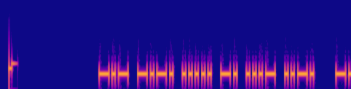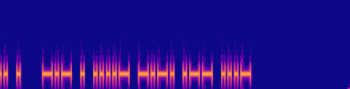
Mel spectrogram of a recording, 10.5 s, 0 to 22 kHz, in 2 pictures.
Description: Morse code, heard as a keyed tone, about 25 wpm, 700 Hz. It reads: KC5NVF DE KE4CWV
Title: USA Callsign DE Callsign 25wpm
